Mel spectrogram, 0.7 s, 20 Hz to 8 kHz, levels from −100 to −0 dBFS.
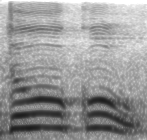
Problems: none marked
